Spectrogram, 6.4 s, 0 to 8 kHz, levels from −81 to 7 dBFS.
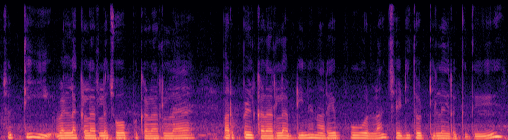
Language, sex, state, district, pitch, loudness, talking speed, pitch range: Tamil, male, Tamil Nadu, Kanyakumari, 140 Hz, -16 LUFS, 125 wpm, 135-145 Hz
